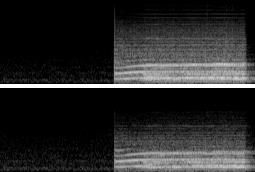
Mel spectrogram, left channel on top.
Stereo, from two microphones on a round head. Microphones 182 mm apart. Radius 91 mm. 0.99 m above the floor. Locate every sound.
1.1 s singing: 85° left, 0.6 m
